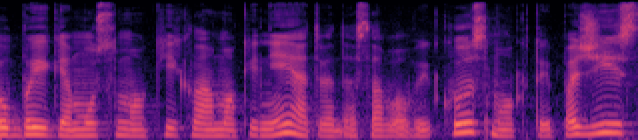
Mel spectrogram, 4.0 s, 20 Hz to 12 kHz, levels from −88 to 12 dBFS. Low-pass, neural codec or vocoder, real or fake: 10.8 kHz; vocoder, 48 kHz, 128 mel bands, Vocos; fake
